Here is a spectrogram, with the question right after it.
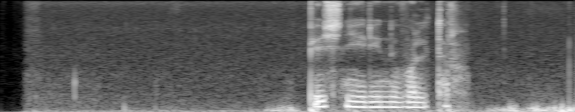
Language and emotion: Russian, neutral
